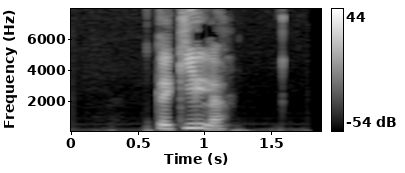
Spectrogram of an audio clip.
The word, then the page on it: Tequila: town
